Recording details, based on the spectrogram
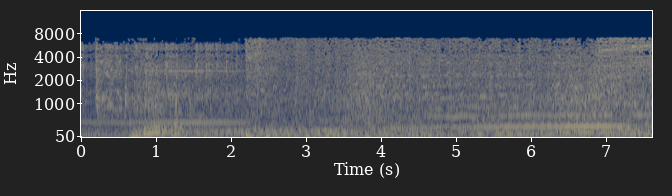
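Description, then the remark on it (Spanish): A Suzuki Swift Booster Jet Sport 2019 engine fires up and revs hard, its pitch sweeping up in a quick surge before settling into a steady, throaty growl that stays loud throughout, with no voices. “Sentir la potencia de un deportivo no es para todos.”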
